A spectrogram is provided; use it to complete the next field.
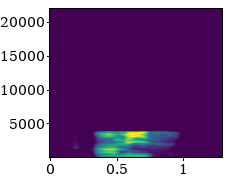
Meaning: month
- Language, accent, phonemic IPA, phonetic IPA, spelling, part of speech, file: Armenian, Eastern Armenian, /ɑˈmis/, [ɑmís], ամիս, noun, Hy-ամիս.ogg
